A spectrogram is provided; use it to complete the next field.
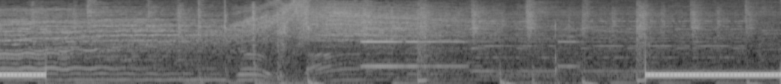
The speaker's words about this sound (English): I'm going to call them, see what they have to say.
